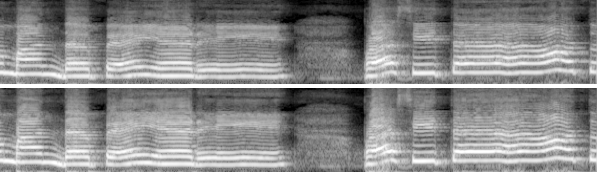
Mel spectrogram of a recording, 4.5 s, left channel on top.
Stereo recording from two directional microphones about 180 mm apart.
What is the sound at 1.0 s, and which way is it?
Music, 50° right (ahead or behind).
